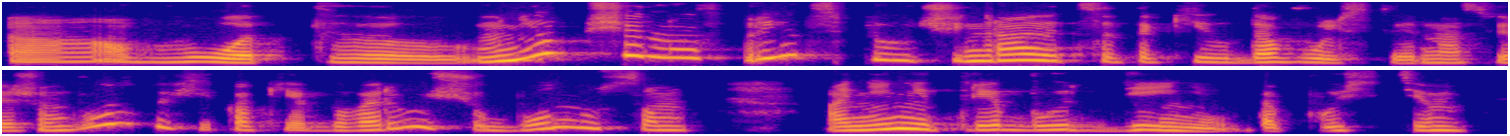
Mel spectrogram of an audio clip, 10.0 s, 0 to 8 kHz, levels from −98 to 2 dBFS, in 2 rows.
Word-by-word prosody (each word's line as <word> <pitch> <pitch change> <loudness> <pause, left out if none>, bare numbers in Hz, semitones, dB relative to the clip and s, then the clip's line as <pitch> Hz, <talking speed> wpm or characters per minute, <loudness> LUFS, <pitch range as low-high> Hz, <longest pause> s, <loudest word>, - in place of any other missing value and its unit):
А, 110 -1 -1
вот, 190 -3 +2 0.2
э, - - -5
мне, 175 - +3
вообще, 305 +12 +2
ну, 400 -3 +2
в 390 +1 -19
принципе, 410 -5 +1
очень 260 -2 -1
нравятся 265 -3 +4
такие 200 0 -6
удовольствия 185 -5 -2
на 165 -1 -4
свежем 165 +2 -5
воздухе. 415 - -3
Как 195 -1 -5
я - - -3
говорю, 195 - -2
еще 300 -10 -5
бонусом 235 - -2 0.4
они 195 +6 +3
не 255 -3 +8
требуют 200 -3 -3
денег. 185 -2 -1
Допустим, 180 +3 -5
200 Hz, 150 wpm, -22 LUFS, 180-275 Hz, 0.4 s, не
